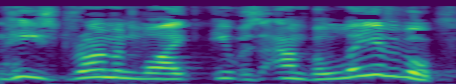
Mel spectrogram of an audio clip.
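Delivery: normal talking voice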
